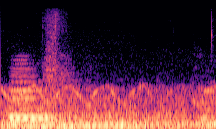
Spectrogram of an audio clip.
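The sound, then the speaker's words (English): A wailing ambulance siren sweeps up and down repeatedly, heard from outside over a low rumble of background noise, with no talking. “There's sorry. an ambulance.”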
